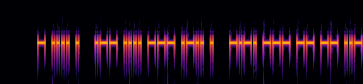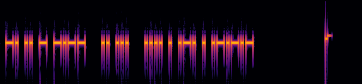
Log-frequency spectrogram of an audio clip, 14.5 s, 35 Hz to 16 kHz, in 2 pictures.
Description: Morse code, heard as a keyed tone, about 25 wpm, 700 Hz. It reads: THE WHOLE COMMUNITY IS HERE.
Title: Sentences from Top 1000 Words - Review Part 4 - 25wpm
